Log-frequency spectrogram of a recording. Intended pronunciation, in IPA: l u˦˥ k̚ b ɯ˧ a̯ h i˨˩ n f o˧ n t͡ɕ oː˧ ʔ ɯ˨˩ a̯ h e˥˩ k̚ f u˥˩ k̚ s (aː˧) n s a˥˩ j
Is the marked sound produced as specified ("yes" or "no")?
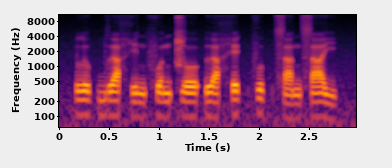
no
